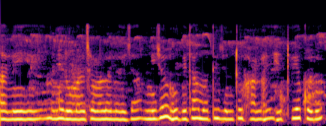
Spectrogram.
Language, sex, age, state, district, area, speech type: Assamese, female, 30-45, Assam, Udalguri, rural, spontaneous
